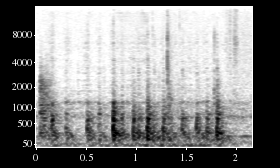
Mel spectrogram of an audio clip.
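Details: GMC Sierra front wheel jacked up and rocked: quick dull clunks from a worn, loose wheel bearing hub assembly; the hub ran hotter than the others, and a brief vibration and coming-apart sound were felt under throttle at 35–40 mph.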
